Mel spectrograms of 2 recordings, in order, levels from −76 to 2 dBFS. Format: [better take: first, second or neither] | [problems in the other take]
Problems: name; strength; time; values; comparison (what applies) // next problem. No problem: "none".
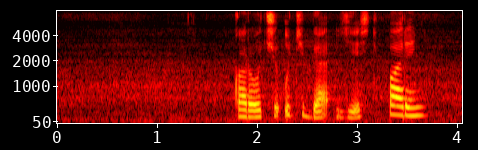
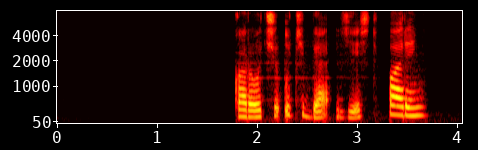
first | noise reduction (neural mask model RNNoise)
